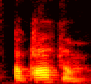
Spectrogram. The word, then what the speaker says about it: opossum: Opossum.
